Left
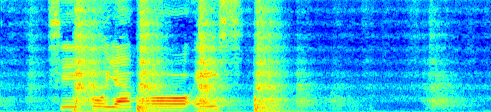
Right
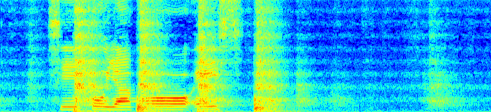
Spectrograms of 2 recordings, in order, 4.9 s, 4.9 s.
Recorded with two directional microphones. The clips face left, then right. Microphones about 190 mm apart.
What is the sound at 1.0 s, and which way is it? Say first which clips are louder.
Speech: even; 10° left (ahead or behind).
